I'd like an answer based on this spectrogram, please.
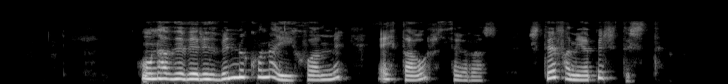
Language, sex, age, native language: Icelandic, female, 60-69, Icelandic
